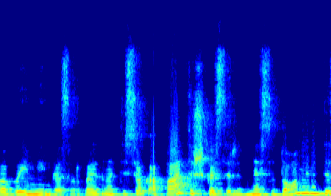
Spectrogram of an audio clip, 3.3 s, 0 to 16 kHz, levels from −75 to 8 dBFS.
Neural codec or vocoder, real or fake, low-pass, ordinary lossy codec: vocoder, 44.1 kHz, 128 mel bands every 512 samples, BigVGAN v2; fake; 14.4 kHz; AAC, 64 kbps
